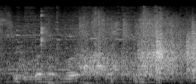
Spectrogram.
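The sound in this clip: Dice clatter down a dice tower at a tabletop role-playing game, with short rattling knocks amid louder ongoing talk.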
